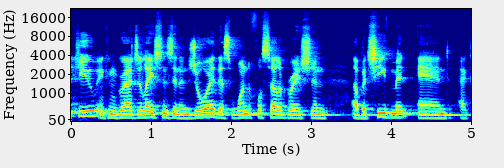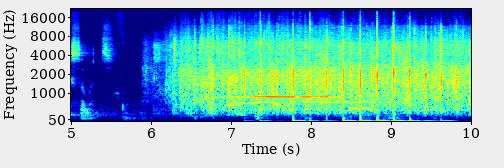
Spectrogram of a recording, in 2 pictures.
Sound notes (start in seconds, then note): 5.9 participants clap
